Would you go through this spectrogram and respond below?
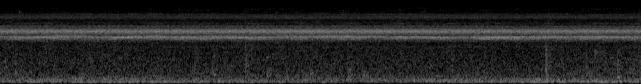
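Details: Backyard crickets on a Virginia summer night fill the air with a dense, unbroken high-pitched chirping drone, clear and dominant, with only faint low murmur beneath.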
